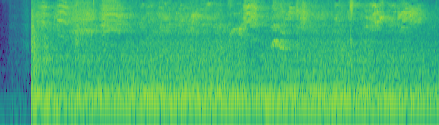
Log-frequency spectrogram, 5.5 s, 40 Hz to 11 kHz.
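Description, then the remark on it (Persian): A dense, constant chorus of about 110 uncaged birds, canaries of various colours, talking parrots and several other kinds, squawking and chirping together inside a tea house in Bangkok, Thailand, loud and busy throughout, with brief sharper calls rising above the steady clamor. “انواع کناری ها با رنگ های مختلف، توتی های ناطق و چند نوع پرنده در این چایخانه دیده می شوند.”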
